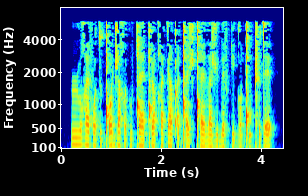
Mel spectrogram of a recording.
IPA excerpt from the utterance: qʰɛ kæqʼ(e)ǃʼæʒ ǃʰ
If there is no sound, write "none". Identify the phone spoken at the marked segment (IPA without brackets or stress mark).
ɛ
